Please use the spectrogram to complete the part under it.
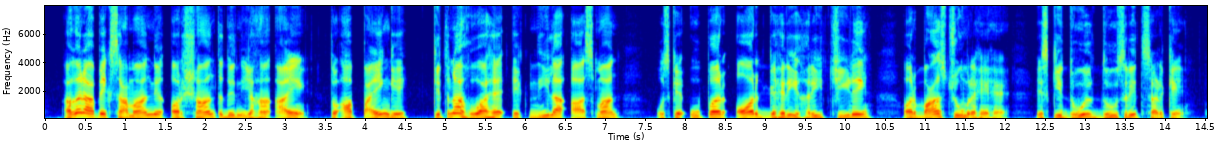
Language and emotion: Hindi, neutral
